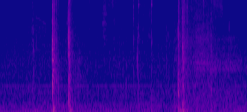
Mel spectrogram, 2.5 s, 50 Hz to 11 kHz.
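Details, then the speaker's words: Asus ROG GU502L laptop with battery and charger plugged in, cycling on and off with lights flashing briefly: two sharp ticks a fifth of a second apart, then another tick; double click on failed power-up, persisting after a shorted chip was replaced. "laptop is coming on and off on and off on and off I don't know if you can see the lights they are flashing for a split second then I hear that double tick where is that sound coming"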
